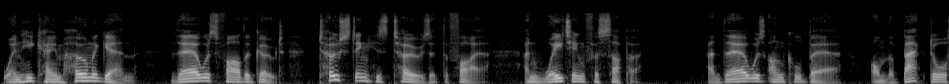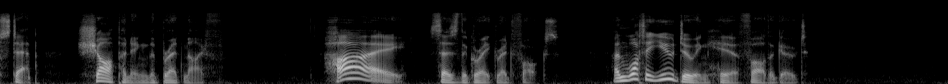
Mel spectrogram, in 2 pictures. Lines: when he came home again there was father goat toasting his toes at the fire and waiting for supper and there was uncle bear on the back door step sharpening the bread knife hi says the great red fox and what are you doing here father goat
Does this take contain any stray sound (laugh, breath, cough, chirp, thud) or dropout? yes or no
no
